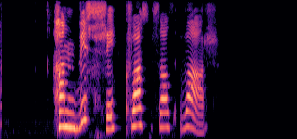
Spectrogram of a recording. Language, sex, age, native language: Icelandic, male, 7, Icelandic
